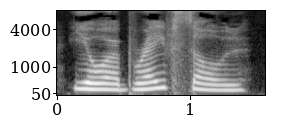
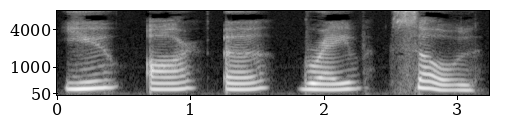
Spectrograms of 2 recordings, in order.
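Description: First: Said in the usual way. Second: Slow model reading, each word separate. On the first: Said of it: "慢慢来读". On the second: Shown as a demonstration. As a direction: read it slowly, word by word. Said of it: "好，慢慢来读". (慢慢朗读，逐词分开)

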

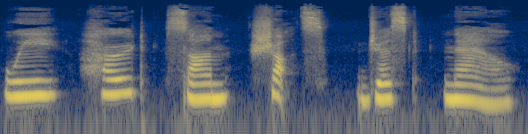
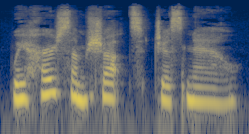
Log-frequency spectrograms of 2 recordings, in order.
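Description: First: Slow, careful read-aloud. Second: Said in the usual way. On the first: Shown as a demonstration. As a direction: read it slowly for the class. (慢速朗读) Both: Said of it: "好，慢慢来读".

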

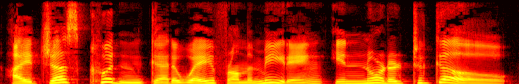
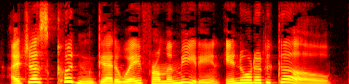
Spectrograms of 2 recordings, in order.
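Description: First: Slow, drawn-out practice sentence; slow model reading. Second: Slightly faster. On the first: Teacher repeating the sentence for students, slowly. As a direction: take it slowly, word by word. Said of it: "好，再来一遍". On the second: Teacher reading the sentence once more, a bit faster. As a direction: model sentence at a brisker pace, higher pitch. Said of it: "语速再稍微快点". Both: Shown as a demonstration.

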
